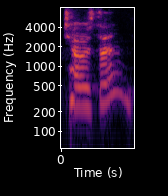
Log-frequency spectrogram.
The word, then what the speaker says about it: Toson: Towson. Did I pronounce that right? Towson, yeah.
